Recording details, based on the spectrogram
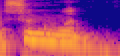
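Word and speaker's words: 孫文: 대한민국 어 중화민국 중화민국 초대 임시 대총통 어 순원 보세요. 한자는 선문이잖아요. 선문 근데 그 중국 발음으로선 순원이라고 이렇게 얘기한 거죠.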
